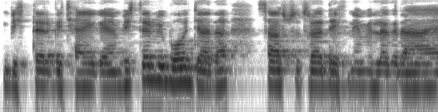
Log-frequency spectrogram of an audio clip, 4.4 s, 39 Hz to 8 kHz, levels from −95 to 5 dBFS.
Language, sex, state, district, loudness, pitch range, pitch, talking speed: Hindi, male, Bihar, Darbhanga, -17 LUFS, 130-145 Hz, 135 Hz, 190 wpm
